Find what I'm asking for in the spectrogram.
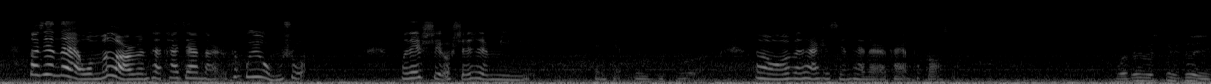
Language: Chinese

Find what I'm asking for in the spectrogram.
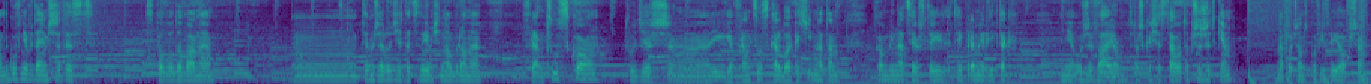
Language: Polish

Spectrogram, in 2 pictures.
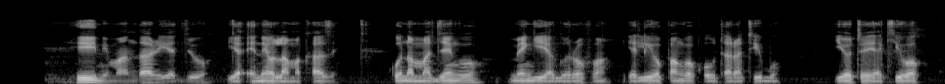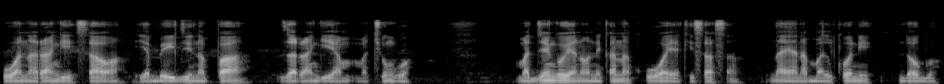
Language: Swahili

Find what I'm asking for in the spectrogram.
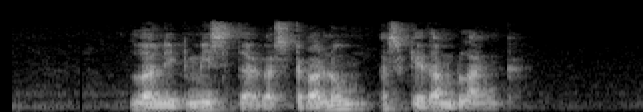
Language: Catalan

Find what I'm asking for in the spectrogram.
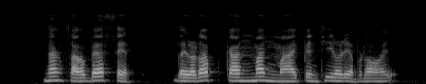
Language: Thai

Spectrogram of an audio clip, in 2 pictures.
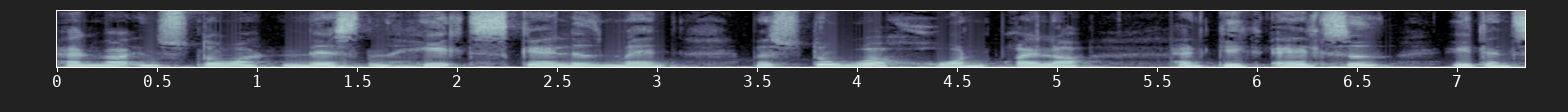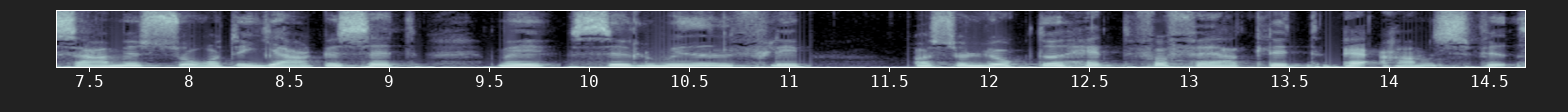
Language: Danish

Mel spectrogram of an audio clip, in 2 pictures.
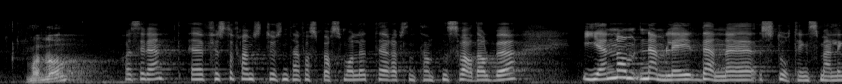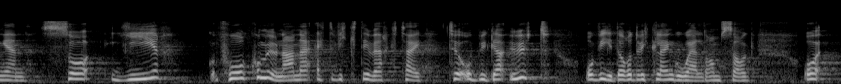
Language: Norwegian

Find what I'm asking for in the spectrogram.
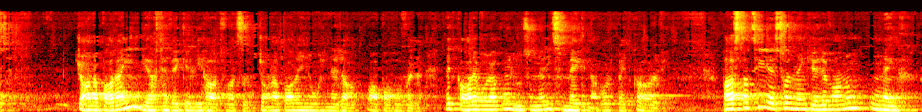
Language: German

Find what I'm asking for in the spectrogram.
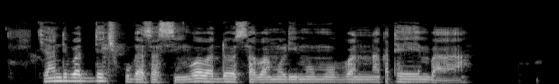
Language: Ganda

